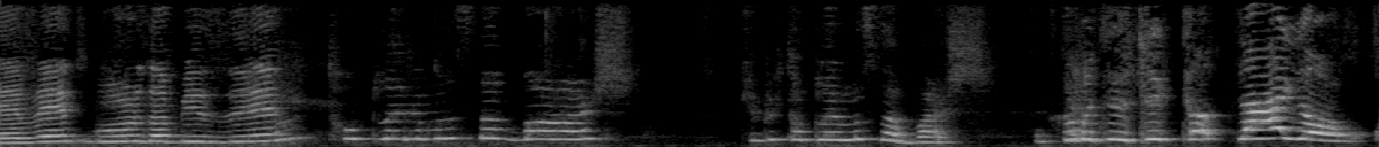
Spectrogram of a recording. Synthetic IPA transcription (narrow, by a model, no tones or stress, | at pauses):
ɛvɛt̪buɾd̪abizimt̪ʰoplˠaɾɯmɯzd̪avaɾ | cʰøpyc̚t̪ʰo̞plˠaɾɯmɯzd̪avaɾ | amat͡ʃʰit͡ʃicʰøp̚ʲlʲæɾjol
